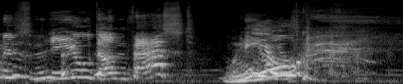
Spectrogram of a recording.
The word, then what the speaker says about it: Neel: sword she goes my name is neil dunfast neal it's spelled n-e-e-l so for some reason i read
